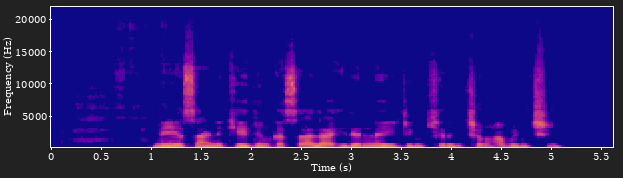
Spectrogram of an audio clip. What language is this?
Hausa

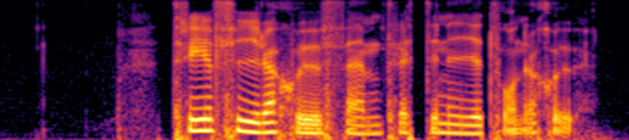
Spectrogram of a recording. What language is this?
Swedish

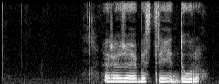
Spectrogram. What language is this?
Russian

